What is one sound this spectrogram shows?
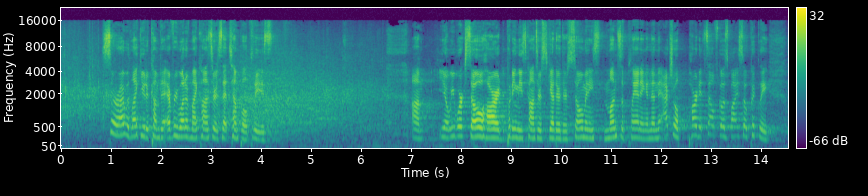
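A young woman speaks calmly into a microphone over loudspeakers in a large hall.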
